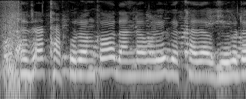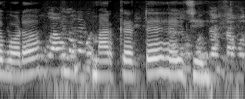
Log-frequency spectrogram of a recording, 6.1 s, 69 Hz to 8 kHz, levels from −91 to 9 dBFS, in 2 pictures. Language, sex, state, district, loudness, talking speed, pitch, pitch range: Odia, female, Odisha, Khordha, -11 LUFS, 105 wpm, 225 Hz, 210-240 Hz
